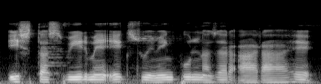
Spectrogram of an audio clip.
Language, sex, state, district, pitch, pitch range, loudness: Hindi, male, Assam, Kamrup Metropolitan, 110 Hz, 105-115 Hz, -15 LUFS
